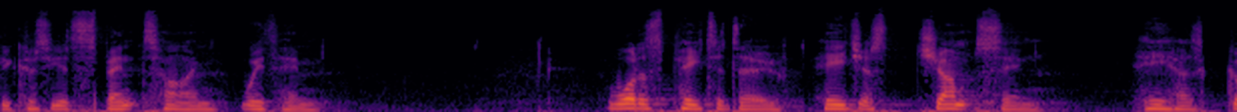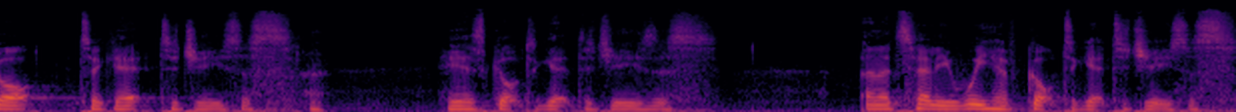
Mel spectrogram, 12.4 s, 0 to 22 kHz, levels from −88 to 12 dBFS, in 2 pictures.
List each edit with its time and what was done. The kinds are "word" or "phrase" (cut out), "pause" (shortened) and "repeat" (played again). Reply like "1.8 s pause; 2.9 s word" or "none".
1.1 s pause; 4.0 s pause; 7.8 s pause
